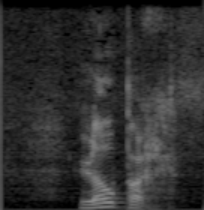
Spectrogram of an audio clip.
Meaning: 1. runner 2. somebody who walks 3. a carpet 4. bishop 5. master key 6. message runner, messager who runs on foot 7. shoot from the roots of a plant
- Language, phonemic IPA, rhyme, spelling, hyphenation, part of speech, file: Dutch, /ˈloː.pər/, -oːpər, loper, lo‧per, noun, Nl-loper.ogg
